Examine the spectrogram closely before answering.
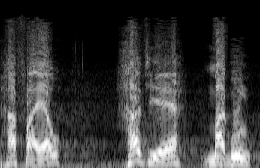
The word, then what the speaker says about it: Rafael Javier Magul: O padre Rafael Javier Magul. Estou certo a pronúncia, padre?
